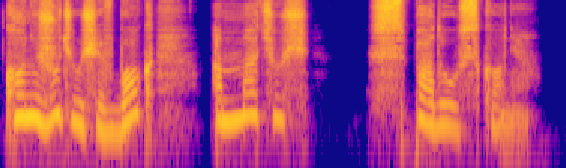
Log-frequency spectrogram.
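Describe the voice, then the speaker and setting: A woman narrating a children's storybook with a lively, expressive reading. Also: fairly high pitch, slow, husky, no room sound, studio quality.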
